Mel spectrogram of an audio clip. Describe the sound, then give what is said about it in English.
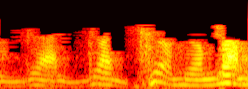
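A voice imitates a little pet duck named Herman looking on hungrily in a kitchen at breakfast, making a quick series of about four buzzy, nasal quacks with rising and falling pitch, moderately loud, with no other talk. “we find Gracie in the kitchen getting breakfast, while her little duck Herman looks on hungrily.”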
